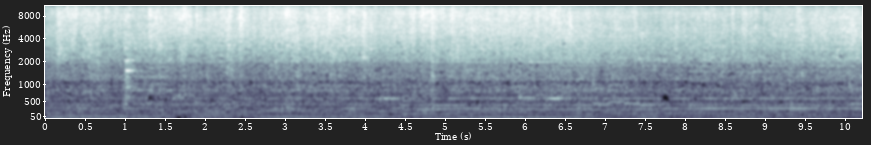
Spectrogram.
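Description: Tomatoes and masala fry and sizzle in a pan for bombil rassa, a steady crackle broken by occasional stirring scrapes and clinks, with no talking.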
